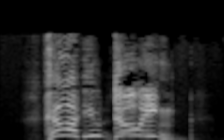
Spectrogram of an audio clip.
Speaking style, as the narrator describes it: Borkin screamed at her

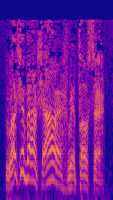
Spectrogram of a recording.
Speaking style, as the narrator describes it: Asked the drawl Ebrahim

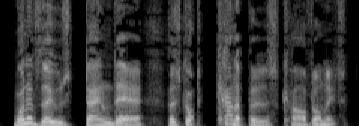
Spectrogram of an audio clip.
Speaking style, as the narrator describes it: said Pilu cheerfully

